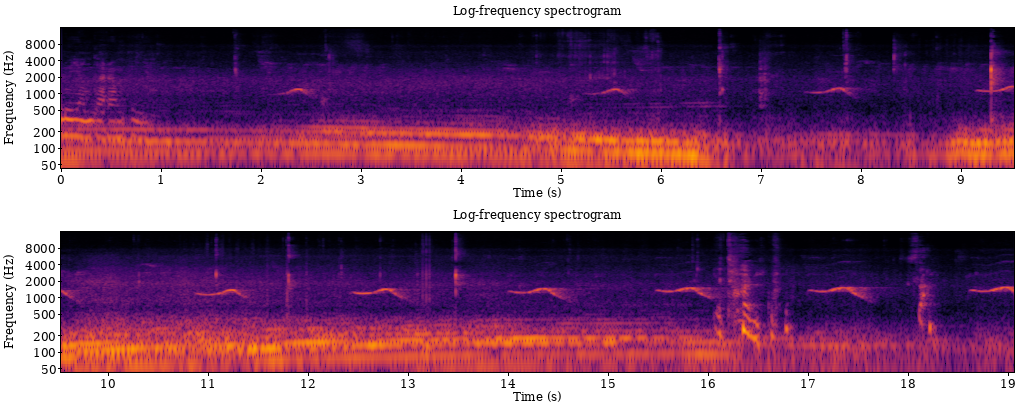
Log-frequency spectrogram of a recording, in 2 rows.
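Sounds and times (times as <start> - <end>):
fruit crunching being chewed: 1.6 - 14.8
bird whistle: 2.0 - 2.7, 7.5 - 8.2, 9.0 - 9.8, 10.4 - 14.8, 15.4 - 16.1, 17.0 - 17.8, 18.6 - 19.0.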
